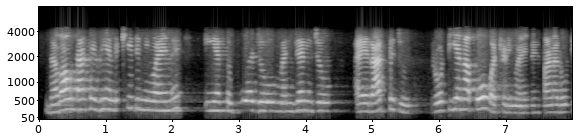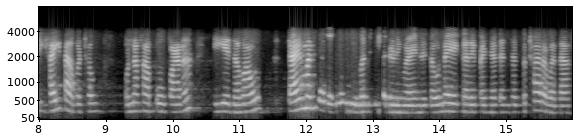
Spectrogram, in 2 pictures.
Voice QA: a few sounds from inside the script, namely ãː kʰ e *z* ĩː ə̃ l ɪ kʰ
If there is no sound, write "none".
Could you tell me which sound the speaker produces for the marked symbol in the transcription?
z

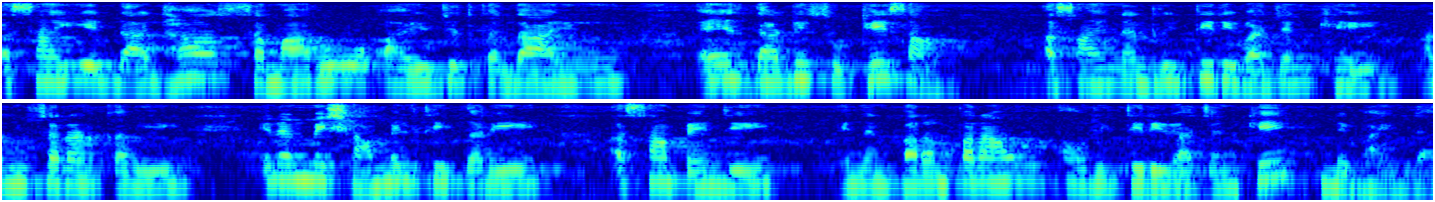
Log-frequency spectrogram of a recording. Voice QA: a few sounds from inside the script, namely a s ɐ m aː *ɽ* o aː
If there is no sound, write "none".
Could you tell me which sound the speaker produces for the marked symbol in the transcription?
ɾ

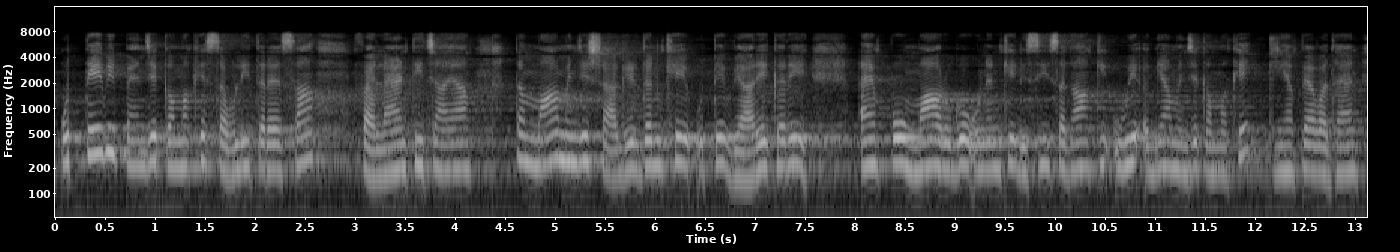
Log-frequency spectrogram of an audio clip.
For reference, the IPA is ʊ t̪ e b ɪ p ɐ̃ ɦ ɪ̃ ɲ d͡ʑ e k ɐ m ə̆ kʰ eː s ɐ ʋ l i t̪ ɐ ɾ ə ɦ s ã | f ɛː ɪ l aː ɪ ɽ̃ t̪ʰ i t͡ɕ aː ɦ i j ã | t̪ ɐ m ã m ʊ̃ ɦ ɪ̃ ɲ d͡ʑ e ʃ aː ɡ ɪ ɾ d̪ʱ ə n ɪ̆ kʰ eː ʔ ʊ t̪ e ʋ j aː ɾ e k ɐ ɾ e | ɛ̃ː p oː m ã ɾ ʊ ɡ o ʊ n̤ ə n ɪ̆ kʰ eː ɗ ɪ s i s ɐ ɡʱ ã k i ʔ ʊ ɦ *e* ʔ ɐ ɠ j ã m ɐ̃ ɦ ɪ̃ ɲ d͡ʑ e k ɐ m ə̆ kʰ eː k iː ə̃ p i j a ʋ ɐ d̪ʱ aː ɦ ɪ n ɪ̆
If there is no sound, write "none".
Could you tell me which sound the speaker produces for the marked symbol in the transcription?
e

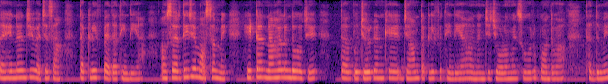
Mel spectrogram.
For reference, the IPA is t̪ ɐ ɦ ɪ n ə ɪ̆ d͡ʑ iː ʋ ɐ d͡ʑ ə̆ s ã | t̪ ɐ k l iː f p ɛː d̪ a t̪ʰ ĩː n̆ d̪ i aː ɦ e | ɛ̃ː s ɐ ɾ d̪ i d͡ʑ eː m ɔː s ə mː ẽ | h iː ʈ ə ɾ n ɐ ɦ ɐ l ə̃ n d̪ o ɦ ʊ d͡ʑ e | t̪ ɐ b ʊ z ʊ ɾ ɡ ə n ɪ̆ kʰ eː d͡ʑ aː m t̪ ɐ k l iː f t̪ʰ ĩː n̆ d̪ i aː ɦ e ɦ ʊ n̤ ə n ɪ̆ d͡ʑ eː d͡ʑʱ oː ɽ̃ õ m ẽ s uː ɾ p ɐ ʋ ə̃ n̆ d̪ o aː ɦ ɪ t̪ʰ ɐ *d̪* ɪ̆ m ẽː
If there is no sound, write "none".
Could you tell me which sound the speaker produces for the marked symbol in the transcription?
d̪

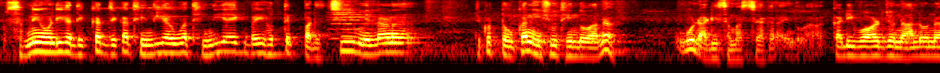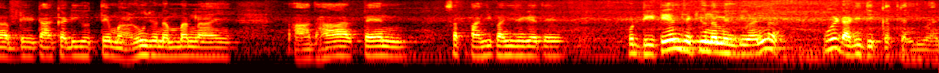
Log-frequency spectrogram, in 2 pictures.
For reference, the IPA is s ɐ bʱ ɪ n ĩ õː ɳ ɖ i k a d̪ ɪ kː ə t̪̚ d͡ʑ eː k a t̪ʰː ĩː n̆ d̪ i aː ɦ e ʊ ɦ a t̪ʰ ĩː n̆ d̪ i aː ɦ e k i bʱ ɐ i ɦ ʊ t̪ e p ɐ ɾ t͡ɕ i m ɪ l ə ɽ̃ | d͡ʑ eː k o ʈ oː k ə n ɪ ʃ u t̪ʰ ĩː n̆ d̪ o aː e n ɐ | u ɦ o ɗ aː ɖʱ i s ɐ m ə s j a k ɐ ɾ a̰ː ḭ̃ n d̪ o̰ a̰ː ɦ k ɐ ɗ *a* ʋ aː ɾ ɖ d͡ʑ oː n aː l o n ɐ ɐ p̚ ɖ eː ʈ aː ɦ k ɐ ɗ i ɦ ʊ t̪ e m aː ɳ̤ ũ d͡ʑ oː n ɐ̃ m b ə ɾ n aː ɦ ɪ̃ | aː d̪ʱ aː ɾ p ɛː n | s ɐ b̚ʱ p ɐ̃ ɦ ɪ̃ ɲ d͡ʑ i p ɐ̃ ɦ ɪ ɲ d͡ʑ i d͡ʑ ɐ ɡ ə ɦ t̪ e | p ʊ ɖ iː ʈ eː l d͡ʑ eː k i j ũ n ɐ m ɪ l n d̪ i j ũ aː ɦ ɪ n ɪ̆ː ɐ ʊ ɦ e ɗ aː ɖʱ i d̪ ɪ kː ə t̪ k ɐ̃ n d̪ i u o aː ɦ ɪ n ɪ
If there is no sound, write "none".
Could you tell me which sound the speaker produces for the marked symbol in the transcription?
i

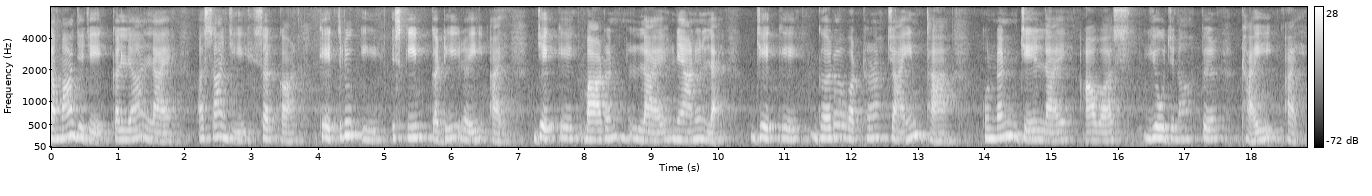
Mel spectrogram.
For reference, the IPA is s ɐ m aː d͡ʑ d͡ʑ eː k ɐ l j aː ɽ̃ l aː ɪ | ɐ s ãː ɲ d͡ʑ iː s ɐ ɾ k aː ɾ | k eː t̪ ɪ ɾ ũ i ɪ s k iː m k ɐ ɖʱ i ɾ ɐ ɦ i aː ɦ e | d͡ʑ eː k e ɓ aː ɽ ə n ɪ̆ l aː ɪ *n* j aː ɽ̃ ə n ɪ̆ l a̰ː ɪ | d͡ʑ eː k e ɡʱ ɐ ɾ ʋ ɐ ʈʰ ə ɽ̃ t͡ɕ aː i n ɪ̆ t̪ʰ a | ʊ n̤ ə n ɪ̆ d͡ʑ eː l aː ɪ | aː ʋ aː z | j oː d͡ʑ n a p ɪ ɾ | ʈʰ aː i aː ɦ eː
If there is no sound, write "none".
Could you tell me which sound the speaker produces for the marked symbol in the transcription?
n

